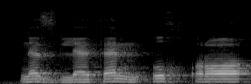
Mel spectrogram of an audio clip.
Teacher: നസ്ലതൻ എന്ന പദത്തിലെ തൻവീൻ ഇൽഹാർ ഹൽഖി നൽകി മണിക്കാതെ വെളിവാക്കണം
